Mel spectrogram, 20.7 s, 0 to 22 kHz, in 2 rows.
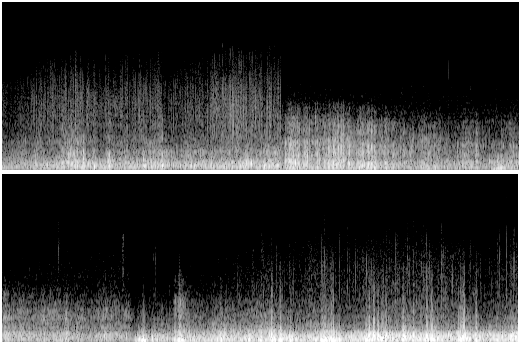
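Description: Thunderstorm: continuous low rolling thunder, with a hiss of rain over it for the first few seconds. About 13 seconds in, a louder, deeper rumble sets in and continues.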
